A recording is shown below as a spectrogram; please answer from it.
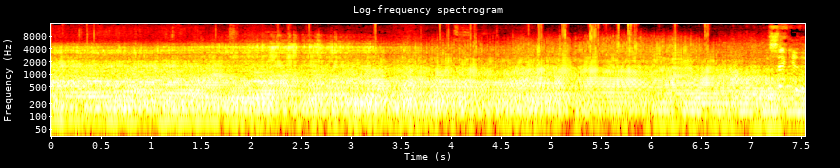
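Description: A T-6 Harvard propeller aircraft flies at the Duxford air festival, its engine a sustained, fairly loud drone with a commentator talking over it throughout.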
